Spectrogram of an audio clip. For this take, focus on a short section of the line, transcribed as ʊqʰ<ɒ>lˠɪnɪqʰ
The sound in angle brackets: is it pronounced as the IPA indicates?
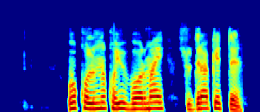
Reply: no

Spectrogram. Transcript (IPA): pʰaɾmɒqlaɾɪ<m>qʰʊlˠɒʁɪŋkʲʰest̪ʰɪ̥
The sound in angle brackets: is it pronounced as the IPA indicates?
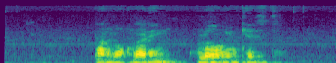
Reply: no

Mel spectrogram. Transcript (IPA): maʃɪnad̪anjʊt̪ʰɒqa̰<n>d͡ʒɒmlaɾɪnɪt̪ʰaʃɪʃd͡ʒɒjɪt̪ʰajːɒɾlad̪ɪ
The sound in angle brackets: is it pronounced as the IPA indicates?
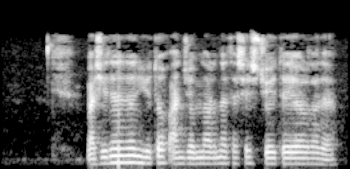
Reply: yes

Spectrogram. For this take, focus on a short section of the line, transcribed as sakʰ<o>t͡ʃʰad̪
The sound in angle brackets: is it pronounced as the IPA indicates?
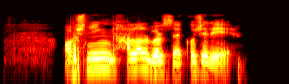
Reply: yes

